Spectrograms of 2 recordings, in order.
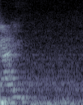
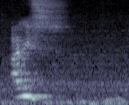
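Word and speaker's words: ألف: হাওয়া বার হবে সেটা বোঝার জন্য আলিশ কিন্তু আরেকটা উচ্চারণ সাধারণত মানুষ করে থাকে আরিফ এটা রং এই উচ্চারণটা হবে না তাই প্রিয় দর্শক একটু খেয়াল রাখুন আমার মুখের দিকে আলিফ আলিফ এমনভাবে যদি উচ্চারণ করা হয় তাহলে এই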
